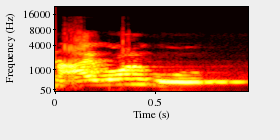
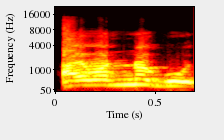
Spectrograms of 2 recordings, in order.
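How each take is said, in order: First: The word 'to' is left out entirely. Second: The word 'to' is reduced to 'na'. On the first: "वरना ये टू हटा के" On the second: "तो इसका हम I want ना"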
